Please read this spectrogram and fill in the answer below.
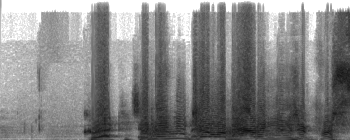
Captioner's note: speaks faintly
